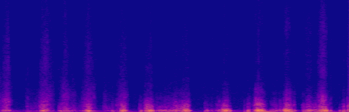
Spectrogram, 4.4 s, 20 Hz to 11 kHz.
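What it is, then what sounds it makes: Foam microphone windscreen being scratched. Fingertips of one hand scratch a black foam windscreen on a microphone, producing a series of irregular, soft scratchy rustles. About eight separate strokes stand out, each a brief burst with a low, muffled thump around 200 Hz and a faint bright hiss that dies away quickly.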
